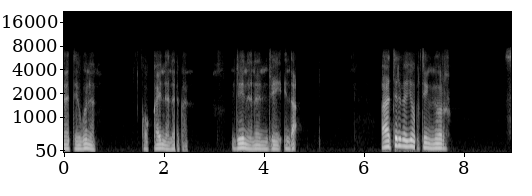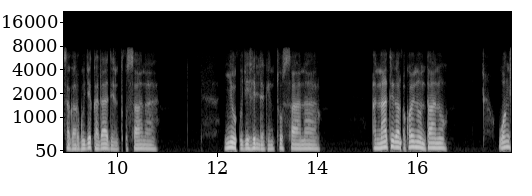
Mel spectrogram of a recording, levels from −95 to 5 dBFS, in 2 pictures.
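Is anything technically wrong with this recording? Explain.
Yes. The speech has lost AMR speech frames at five points: 2.21 to 2.29 s just after "kok kay", 7.01 to 7.11 s just before "tiŋ ner", then 10.12 to 10.20 s, 12.37 to 12.48 s and 15.67 to 15.78 s. Radio errors corrupted these frames, so the AMR wideband decoder repeated its last good pitch and vocal tract settings at falling gain. The result is the voice dropping to near silence within two frames rather than a hard click, and after the longest gap, about 80 ms at 12.4 s, speech returns weak or rough for a moment. The underlying HD Voice coding stays clear, with only light codec colouring.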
